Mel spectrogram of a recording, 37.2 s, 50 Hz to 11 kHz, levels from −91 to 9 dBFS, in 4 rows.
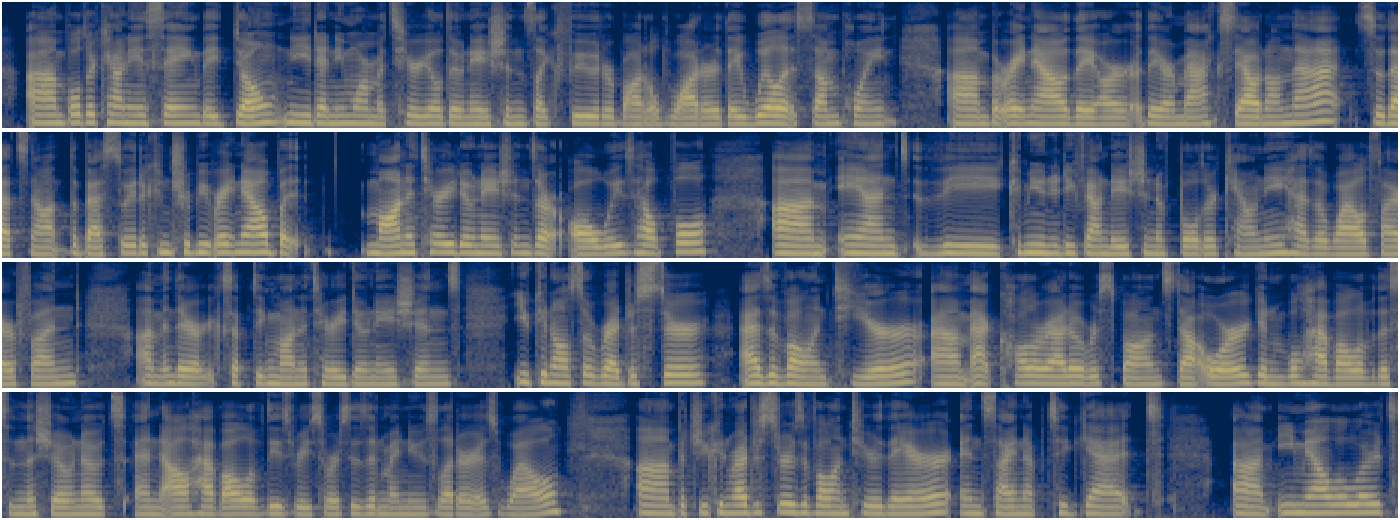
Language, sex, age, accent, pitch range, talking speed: English, female, 20-39, American, 180-200 Hz, 190 wpm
